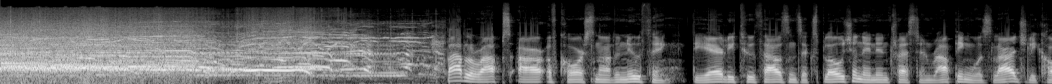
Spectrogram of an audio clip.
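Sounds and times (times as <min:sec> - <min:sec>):
crowd cheering and whooping: 0:00.0 - 0:04.5
speech: 0:04.5 - 0:10.5.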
